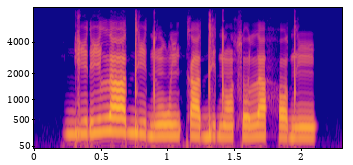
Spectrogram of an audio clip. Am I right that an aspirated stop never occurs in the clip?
yes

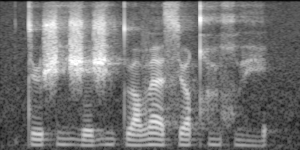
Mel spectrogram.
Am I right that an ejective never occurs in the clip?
yes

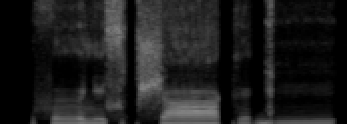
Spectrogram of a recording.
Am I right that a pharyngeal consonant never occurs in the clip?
yes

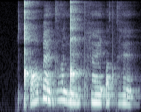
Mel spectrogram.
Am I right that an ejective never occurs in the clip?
no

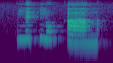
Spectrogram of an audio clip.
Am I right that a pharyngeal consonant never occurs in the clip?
yes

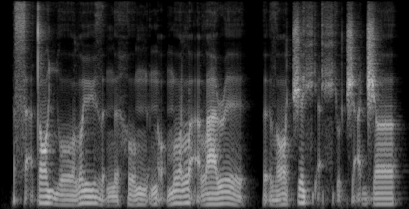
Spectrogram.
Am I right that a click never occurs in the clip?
yes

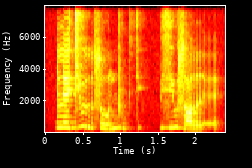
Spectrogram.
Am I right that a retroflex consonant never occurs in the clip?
no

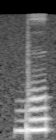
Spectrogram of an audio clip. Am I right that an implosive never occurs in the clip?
yes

